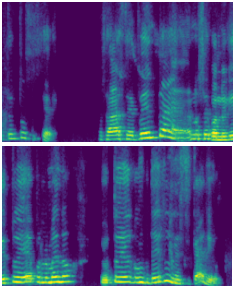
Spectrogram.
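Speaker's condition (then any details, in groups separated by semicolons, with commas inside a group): Ataxic cerebral palsy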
